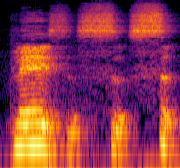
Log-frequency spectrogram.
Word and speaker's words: places: The word ends with S. When it is made plural, it becomes places. Generally, we use it as places, but it is not places. It is places.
